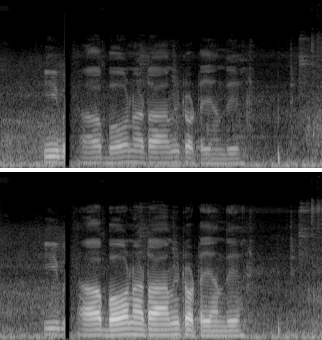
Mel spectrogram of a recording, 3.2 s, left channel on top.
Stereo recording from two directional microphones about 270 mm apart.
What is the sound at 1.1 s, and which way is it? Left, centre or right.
Speech, centre.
